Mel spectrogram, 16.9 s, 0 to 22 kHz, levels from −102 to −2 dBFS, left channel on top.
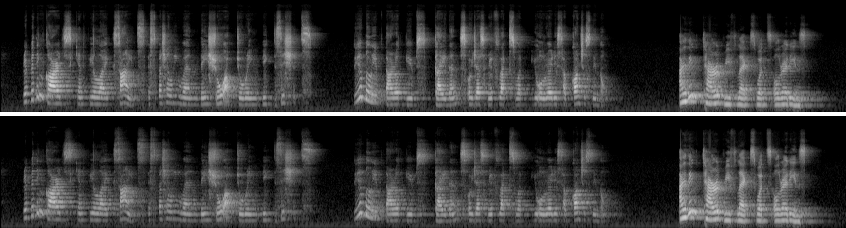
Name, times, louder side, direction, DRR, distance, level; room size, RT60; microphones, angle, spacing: voice 1, 0.5-6.2 7.1-12.1, left 7 dB, 40° left, 10 dB, 0.5 m, -37 dB
voice 2, 13.6-16.1, right 2 dB, 20° right, 10 dB, 0.5 m, -32 dB
12.0 x 5.9 x 6.3 m, 1.0 s
head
